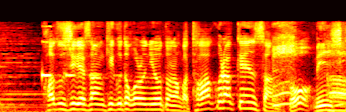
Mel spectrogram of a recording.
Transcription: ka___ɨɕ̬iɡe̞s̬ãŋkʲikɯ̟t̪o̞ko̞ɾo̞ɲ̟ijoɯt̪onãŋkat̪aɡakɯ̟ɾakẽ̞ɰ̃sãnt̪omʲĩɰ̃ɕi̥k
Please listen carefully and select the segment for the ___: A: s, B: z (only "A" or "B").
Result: B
